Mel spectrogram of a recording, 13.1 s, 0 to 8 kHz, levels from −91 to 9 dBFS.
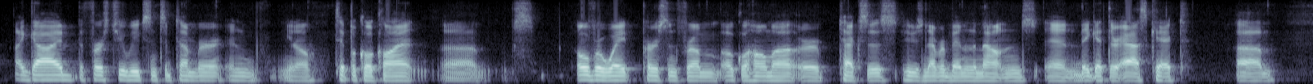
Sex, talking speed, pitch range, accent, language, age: male, 150 wpm, 95-110 Hz, American, English, 20-39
